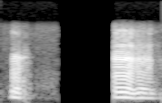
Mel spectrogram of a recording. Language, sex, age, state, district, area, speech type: Kannada, male, 30-45, Karnataka, Chitradurga, rural, conversation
